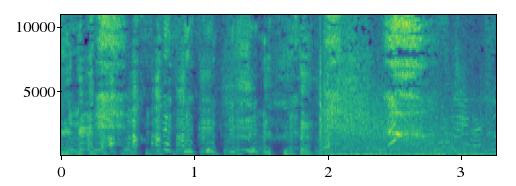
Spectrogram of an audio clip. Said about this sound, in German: Was war das denn? Ist unser Vielfraß jetzt geplatzt? Hört es sich an wie eine Explosion. Eine Explosion im Fürstenwald?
